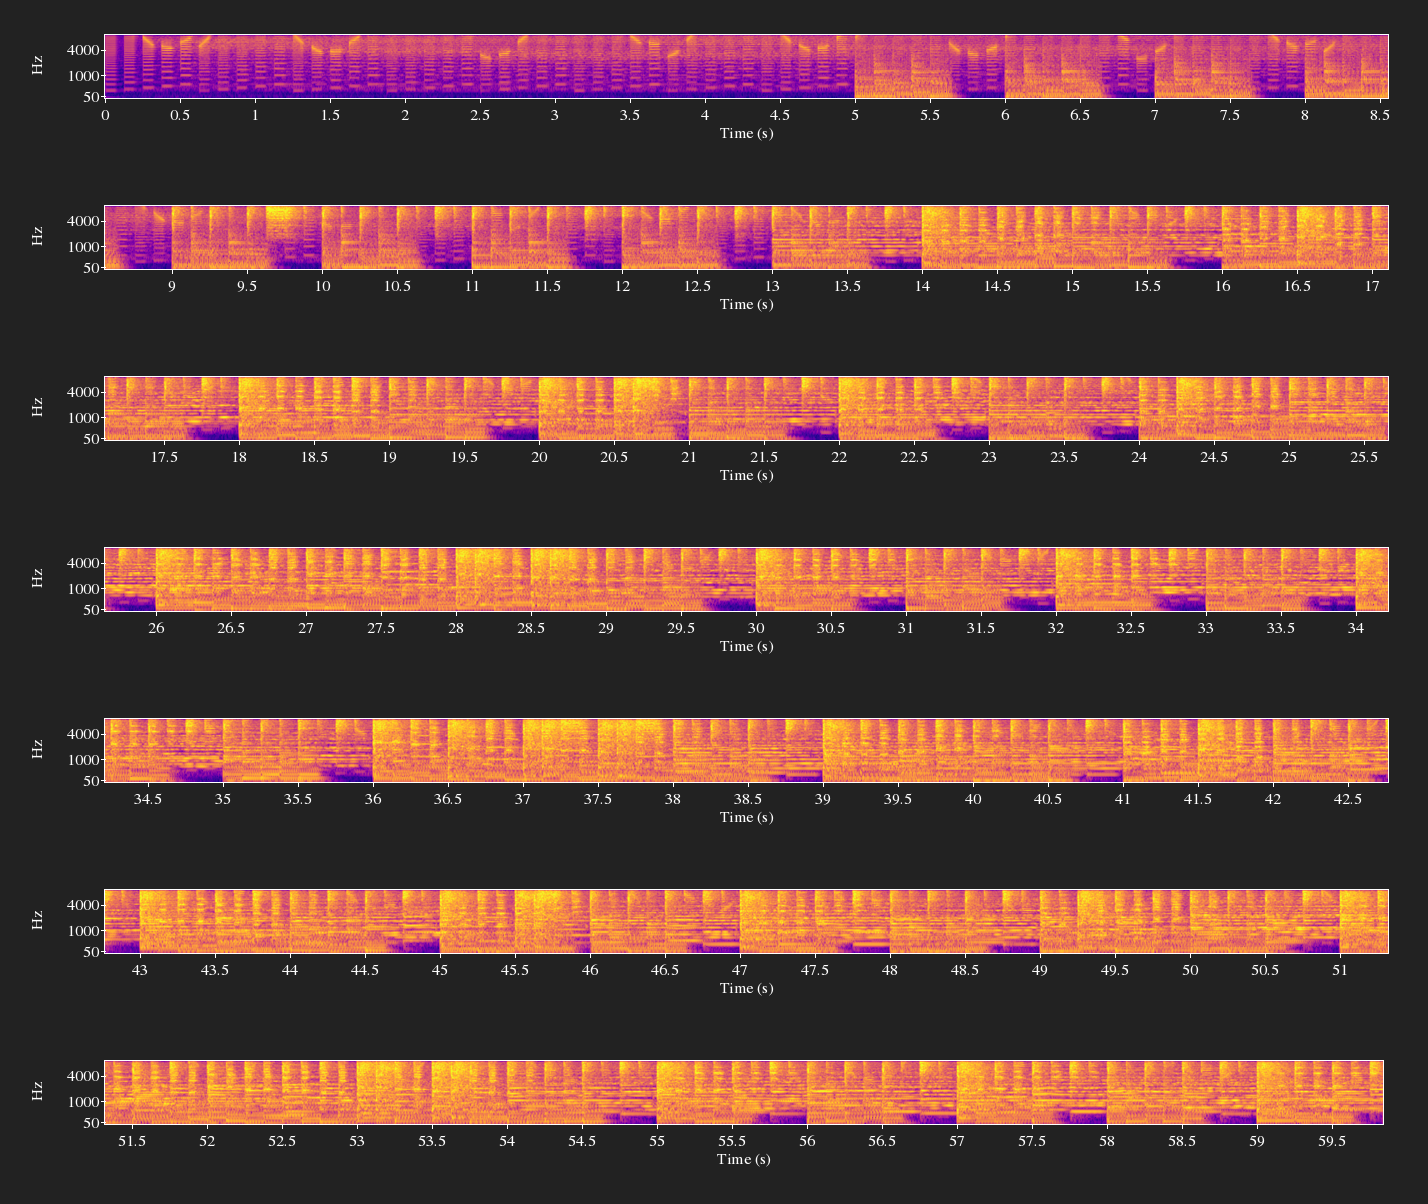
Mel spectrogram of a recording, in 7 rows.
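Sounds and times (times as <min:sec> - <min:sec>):
music: 0:00.0 - 0:59.8.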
